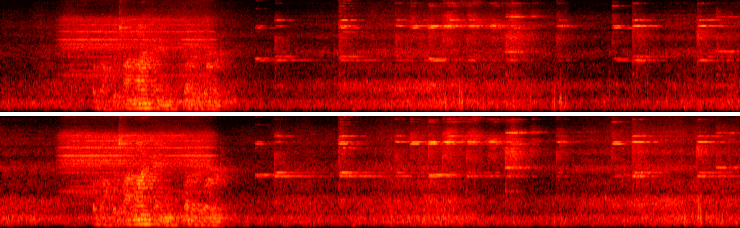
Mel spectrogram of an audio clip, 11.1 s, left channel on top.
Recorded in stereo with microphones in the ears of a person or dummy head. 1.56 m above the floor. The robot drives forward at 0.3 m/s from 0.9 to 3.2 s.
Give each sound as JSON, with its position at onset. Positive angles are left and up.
{"t": 1.4, "sound": "a man speaking", "side_deg": -30, "distance_m": 4.0}
{"t": 3.8, "sound": "a clink", "side_deg": -25, "distance_m": 2.0}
